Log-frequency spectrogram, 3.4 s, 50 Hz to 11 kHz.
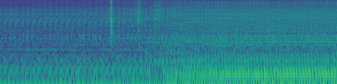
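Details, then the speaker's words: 2010 Toyota Corolla LE, blower previously replaced, rodent wiring damage suspected: steady low droning hum with heavy throbbing vibration as the fan runs, shaking the whole car and seat, with a rattle in the door; out-of-balance blower wheel fouled with debris. "The blower is moving definitely, but it's kind of shaking the whole car. My seat, it's completely vibrating."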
